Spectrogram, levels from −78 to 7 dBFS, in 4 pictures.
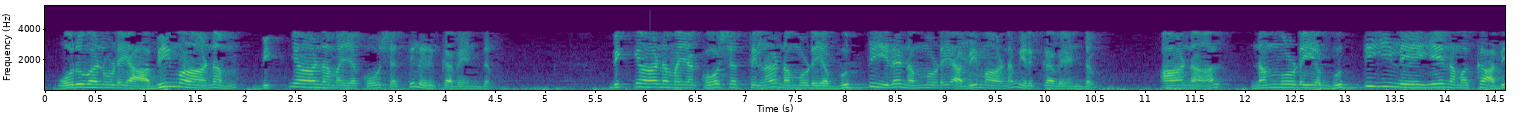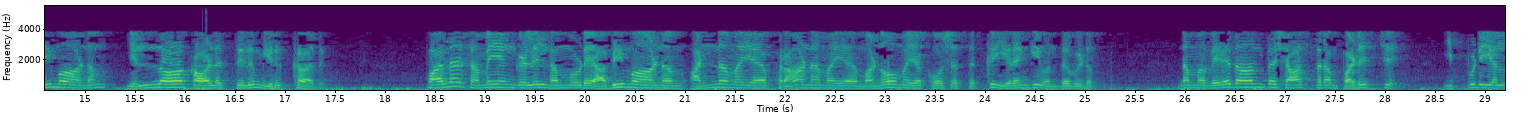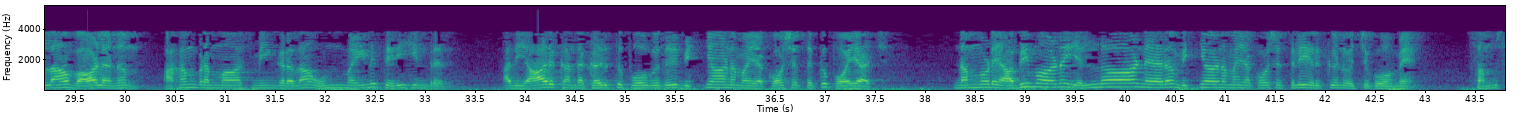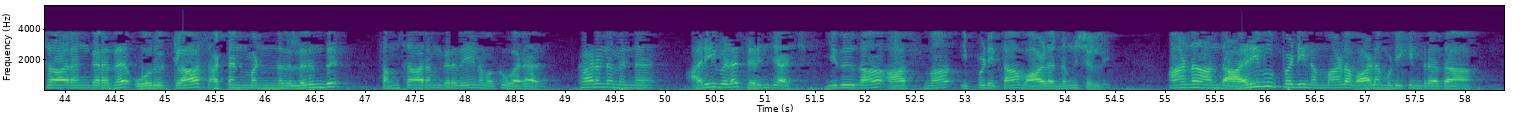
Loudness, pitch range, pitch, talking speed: -14 LUFS, 155-195 Hz, 170 Hz, 85 wpm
